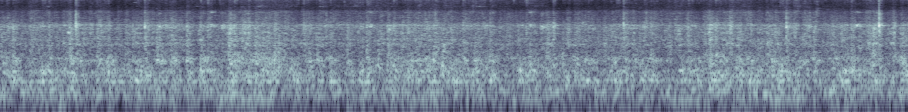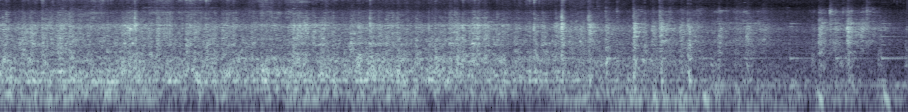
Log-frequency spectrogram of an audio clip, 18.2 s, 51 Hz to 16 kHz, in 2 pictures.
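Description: M5 German-built diesel locomotive hauling a passenger train near Narangala, a steady loud rumble of engine and rolling wagons with continuous clickety-clack from the wheels, fading slightly at the end.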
